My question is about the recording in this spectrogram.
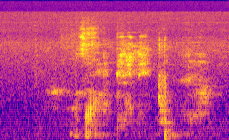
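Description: A person whispering faintly, in short scattered sounds.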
